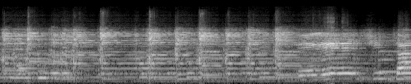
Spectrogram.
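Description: Albanian folk music: a rapid run of plucked notes on a long-necked lute (çifteli), with a man's singing voice coming in near the end.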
